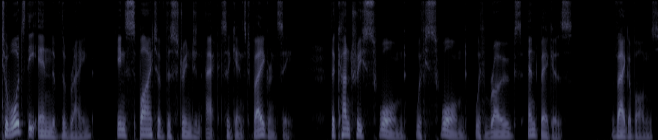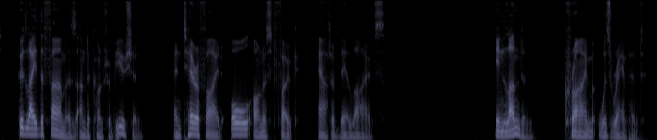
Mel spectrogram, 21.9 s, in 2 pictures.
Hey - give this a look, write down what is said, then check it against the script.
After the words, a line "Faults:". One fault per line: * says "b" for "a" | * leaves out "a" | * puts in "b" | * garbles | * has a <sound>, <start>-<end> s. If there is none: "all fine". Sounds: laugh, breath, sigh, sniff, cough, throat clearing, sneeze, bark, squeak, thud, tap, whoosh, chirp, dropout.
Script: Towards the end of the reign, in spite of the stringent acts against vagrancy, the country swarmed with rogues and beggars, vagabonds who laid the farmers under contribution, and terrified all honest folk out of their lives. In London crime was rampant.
Towards the end of the reign, in spite of the stringent acts against vagrancy, the country swarmed with swarmed with rogues and beggars, vagabonds who laid the farmers under contribution, and terrified all honest folk out of their lives. In London crime was rampant.
Faults:
* puts in "swarmed with"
